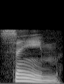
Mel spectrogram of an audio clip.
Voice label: "same", us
